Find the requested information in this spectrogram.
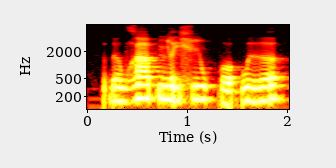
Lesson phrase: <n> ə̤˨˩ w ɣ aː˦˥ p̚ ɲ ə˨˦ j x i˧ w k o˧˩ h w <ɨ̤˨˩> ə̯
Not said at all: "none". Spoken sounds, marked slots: ɗ, ɨ˨˦

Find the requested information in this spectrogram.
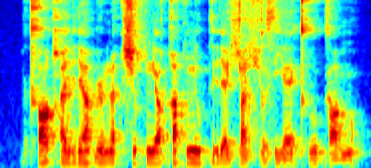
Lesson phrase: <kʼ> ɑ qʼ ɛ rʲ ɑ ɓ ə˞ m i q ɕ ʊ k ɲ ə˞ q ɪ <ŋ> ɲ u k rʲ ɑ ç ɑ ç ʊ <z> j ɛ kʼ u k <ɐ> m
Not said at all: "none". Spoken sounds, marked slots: kʼ, q, s, ɑ

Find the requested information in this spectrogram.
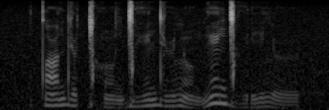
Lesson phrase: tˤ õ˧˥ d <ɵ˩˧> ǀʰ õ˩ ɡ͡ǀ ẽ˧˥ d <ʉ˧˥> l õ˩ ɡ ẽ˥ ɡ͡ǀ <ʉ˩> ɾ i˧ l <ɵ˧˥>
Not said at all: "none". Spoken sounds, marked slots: ɵ˧, ʉ˧˥, ɨ˩, ɵ˩

